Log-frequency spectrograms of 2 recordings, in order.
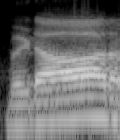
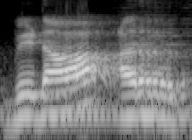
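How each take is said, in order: First: The second vowel is one single drawn-out sound. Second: The second vowel is split into two separate sounds. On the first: The speaker calls it right. "விடார் அப்படின்னு படிக்கணும்" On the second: The speaker calls it wrong. "போய் சொல்லக்கூடாது"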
